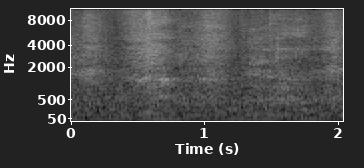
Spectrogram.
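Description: Faint rubbing and breathing from two people doing push-ups on a wooden floor, one of them on push-up handles.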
